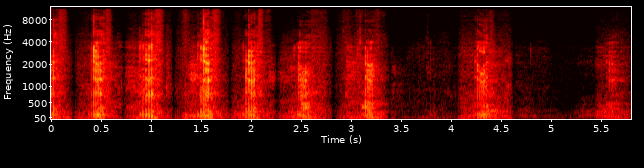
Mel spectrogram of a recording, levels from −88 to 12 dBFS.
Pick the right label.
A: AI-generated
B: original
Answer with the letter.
A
